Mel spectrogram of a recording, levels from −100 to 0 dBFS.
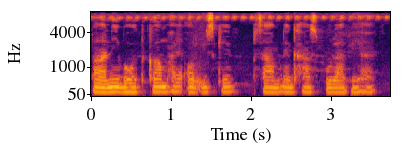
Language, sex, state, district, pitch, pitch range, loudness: Hindi, male, Jharkhand, Palamu, 120 Hz, 115-125 Hz, -20 LUFS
